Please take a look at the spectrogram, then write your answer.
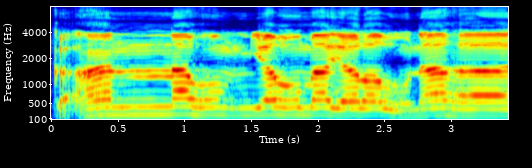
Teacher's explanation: मीम साकिन के बाद हर्फ बा और बीम के अलावा कोई भी हर्फ आ जाए तो मीम साकिन में इजहार शफवी होगा, यानी गुन्ना नहीं करेंगे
